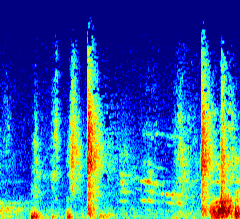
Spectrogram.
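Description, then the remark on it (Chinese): A pet house cat meows several times in short, insistent calls as it wants to go out the door, ending with a louder, drawn-out meow, with faint voices in the background. “我们家的猫会说话，也会听我说话，它完全懂的。”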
